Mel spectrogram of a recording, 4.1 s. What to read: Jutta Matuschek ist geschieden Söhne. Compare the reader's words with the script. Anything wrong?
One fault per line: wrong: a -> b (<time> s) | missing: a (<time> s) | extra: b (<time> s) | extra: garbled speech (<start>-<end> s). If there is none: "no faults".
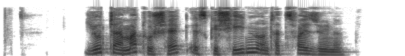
extra: und hat zwei (2.6 s)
